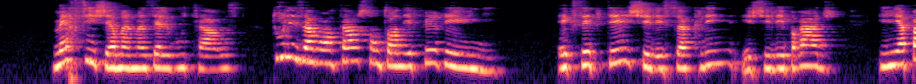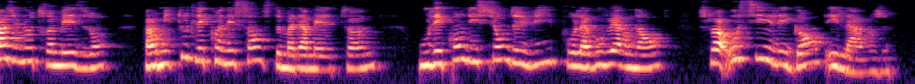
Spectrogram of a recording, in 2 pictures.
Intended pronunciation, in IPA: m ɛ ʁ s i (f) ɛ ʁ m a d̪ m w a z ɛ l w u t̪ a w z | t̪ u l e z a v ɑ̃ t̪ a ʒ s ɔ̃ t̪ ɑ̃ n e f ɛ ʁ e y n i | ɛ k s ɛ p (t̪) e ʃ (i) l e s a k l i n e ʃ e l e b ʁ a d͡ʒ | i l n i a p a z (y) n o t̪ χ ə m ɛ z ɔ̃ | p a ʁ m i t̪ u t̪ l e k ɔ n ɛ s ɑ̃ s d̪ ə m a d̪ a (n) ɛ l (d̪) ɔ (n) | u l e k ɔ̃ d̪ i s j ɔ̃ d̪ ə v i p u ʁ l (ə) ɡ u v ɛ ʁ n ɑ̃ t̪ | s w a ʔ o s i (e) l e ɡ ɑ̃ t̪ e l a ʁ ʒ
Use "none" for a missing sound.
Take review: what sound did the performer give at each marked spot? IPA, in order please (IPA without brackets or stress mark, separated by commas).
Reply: ʃ, t̪, e, y, m, t̪, n, a, e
